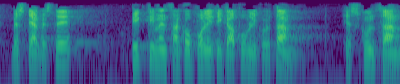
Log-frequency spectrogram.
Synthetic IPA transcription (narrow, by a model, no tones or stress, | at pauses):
be̞st̪e̞ak̚be̞st̪e̞ | bikt̪ime̞nt͡sako̞po̞lit̪ikapuβ̞liko̞e̞t̪an | e̞skunt͡san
